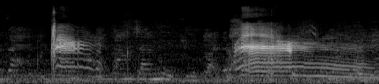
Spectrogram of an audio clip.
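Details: Cat aged 14 in Taoyuan, Taiwan, complaining about being kissed by her owner: a short sharp meow followed by a longer, louder, wavering meow that fades slowly, quiet room behind.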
